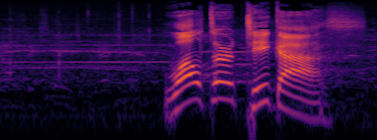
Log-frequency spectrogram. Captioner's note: applause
